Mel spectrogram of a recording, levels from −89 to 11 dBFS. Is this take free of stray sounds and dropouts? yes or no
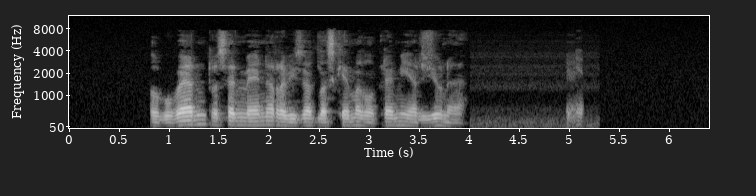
no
